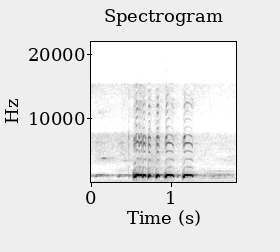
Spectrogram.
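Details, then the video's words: Local zebra dove delivering a short, loud burst of five or six rapid staccato coos over a faint, continuous trilling coo from another bird. "suara kutut lokal"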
